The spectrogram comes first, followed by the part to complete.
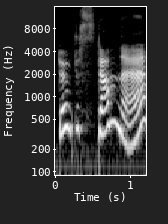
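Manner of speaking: high, loud, drawn-out scolding; screamed order. A narrator's reading. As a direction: scream at your useless husband. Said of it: "Missus Gloop screamed at Mister Gloop".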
